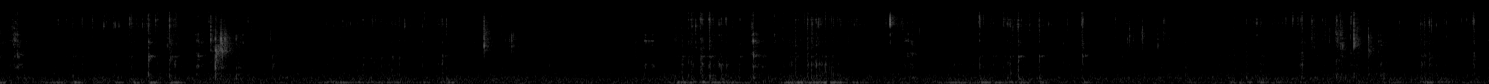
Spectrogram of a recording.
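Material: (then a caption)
Soap. A solid white bar of soap held in the hand is shaved with a utility knife blade. The result is soft, bright, crisp scraping and crackling strokes with quick clicky edges, arriving in bursts with brief pauses, over a faint low rumble.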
